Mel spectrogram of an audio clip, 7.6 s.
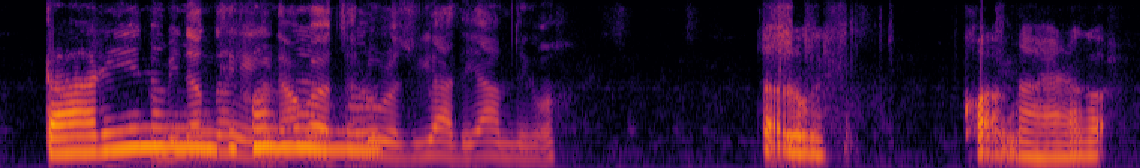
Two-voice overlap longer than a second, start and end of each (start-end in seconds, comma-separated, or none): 0.9-2.4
